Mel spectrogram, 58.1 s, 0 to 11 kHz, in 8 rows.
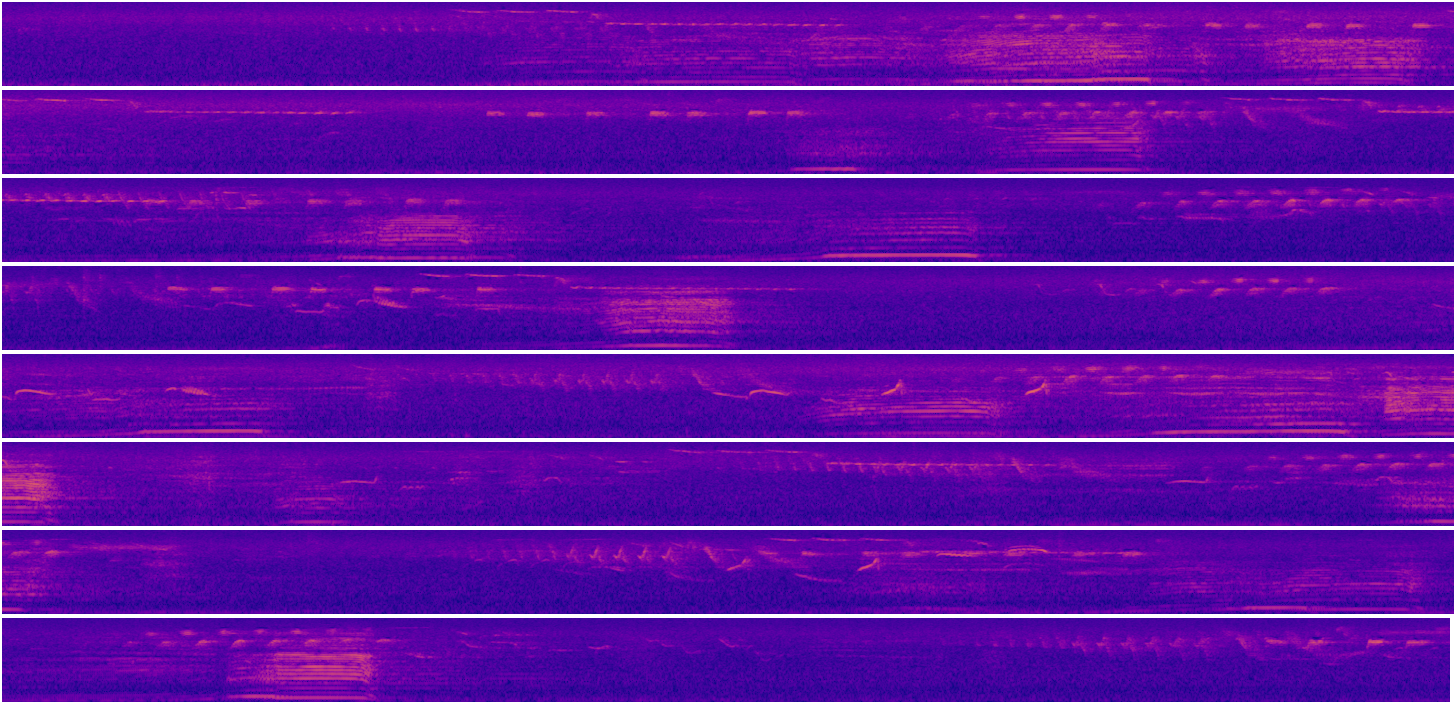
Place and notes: {"title": "Piirimäe, Farm, Estonia - herd of cows in the early morning", "date": "2022-05-16 05:26:00", "description": "With the green grass coming up quickly the nearby farm operation released their cows this week, introducing a new dynamic to the local soundscape.", "latitude": "58.17", "longitude": "27.21", "altitude": "47", "timezone": "Europe/Tallinn"}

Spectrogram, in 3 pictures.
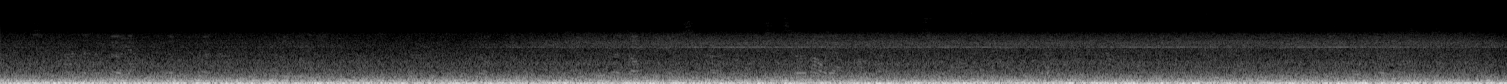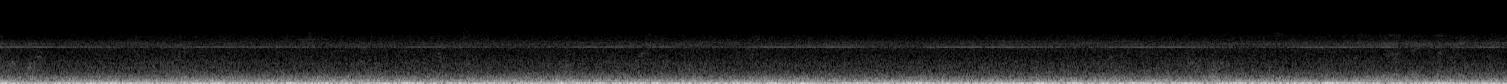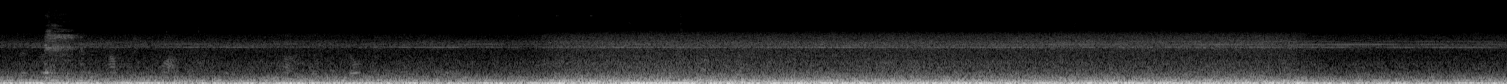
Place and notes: {"title": "Zhongli Dist., Taoyuan City, Taiwan - High - speed railway", "date": "2016-11-22 07:51:00", "description": "High - speed railway, In the compartment", "latitude": "24.99", "longitude": "121.20", "altitude": "87", "timezone": "Asia/Taipei"}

